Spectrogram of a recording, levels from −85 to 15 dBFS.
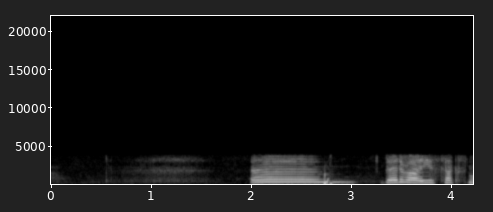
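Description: From the start the speech runs through the GSM full-rate codec, and the damage is plainly audible: a buzzy, gravelly roughness on every voiced stretch, confined to a band of roughly 250 Hz to 3.7 kHz. The coder rebuilds the voice from a vocal-tract filter fed by a sparse, regularly spaced pulse train, so the texture grates rather than warbles, which sets it apart from the swirly artefacts of modern transform codecs. The sound fits a 13 kbps GSM stream.

From 2.72 to 3.00 s, GSM bit errors break in. Corrupted filter, pitch and gain values reach the decoder and bend the spectrum frame by frame. The voice squawks, pops and gargles in short, jagged bursts, which fits about four damaged frames and a bit error rate of a few percent. The frames are decoded wrongly rather than dropped, so there are no gaps or smoothed-over concealment, unlike packet loss.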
